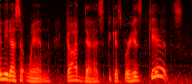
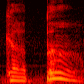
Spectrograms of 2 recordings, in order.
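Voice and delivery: kaboom; 4 dB quieter than usual. Acted. Enemy strikes.

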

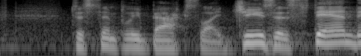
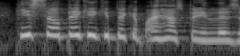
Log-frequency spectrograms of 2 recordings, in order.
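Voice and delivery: much higher, fast, excited retelling of her words; marveling; 11 semitones higher, faster than usual. Retold or imitated. Pastor repeats his daughter's words to the church, marveling. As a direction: rush through it in delight.

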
